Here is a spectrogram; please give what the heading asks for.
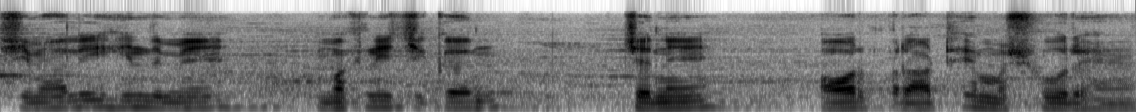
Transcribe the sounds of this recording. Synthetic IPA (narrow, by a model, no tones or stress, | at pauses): ʃɪmaːliɦɪ̃nd̪mẽməkʰnit͡ʃɪkən | t͡ʃəne | ɔːɾpɾaːʈʰeməʃɦuːɾɦɛ̃ː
